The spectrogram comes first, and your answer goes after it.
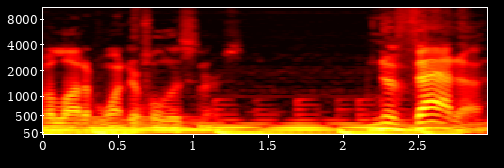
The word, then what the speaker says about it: Nevada: lot of wonderful listeners Nevada Nevada as they pronounce it not Nevada Nevada Nevada yeah Nevada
